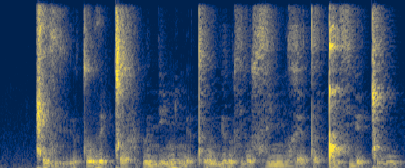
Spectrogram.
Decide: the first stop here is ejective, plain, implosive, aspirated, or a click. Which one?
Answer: click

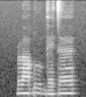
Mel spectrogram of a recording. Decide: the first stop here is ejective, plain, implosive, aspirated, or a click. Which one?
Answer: implosive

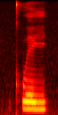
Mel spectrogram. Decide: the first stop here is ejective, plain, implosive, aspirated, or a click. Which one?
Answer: aspirated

